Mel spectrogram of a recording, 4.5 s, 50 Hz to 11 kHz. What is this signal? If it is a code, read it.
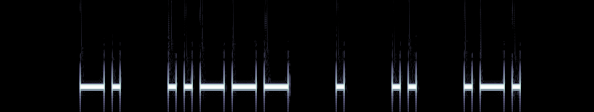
Morse code, heard as a keyed tone, about 20 wpm, spaced as for 15 wpm, 700 Hz. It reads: N2EIR
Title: 082 Lesson 14g - Number 2 - Call Signs 20wpm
